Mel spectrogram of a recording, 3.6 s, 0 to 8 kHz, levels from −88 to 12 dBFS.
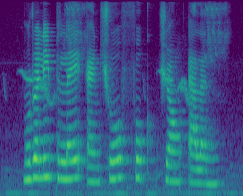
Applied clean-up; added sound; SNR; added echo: none; Bird; 19 dB; none.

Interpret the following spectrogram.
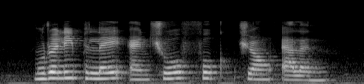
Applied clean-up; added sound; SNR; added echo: none; none; none; none.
